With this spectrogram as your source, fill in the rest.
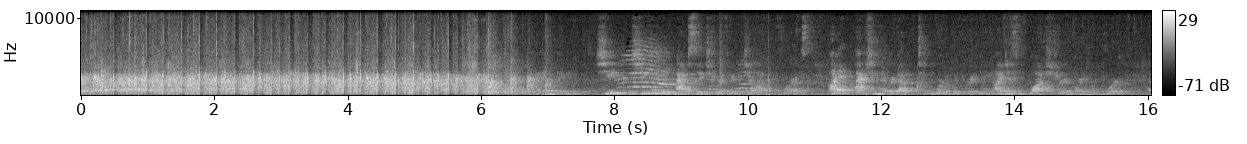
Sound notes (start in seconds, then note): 0.0 applause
